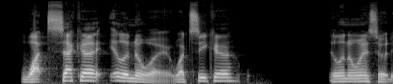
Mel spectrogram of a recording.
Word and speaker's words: Watseka: Illinois off the rip welcome to why Sika wysica could be could be an Illinois plate in Wisconsin kind of sounds like a Wisconsin Town name nope it is Watseka Illinois Watseka Illinois so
